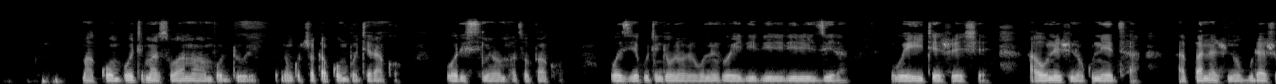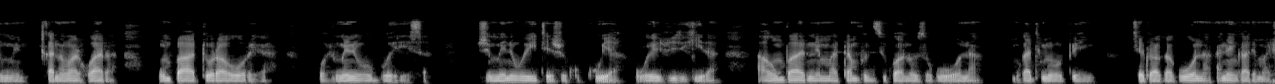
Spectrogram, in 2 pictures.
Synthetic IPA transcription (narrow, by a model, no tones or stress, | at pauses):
mako̞mbo̞timazuwanoambodʱuɾiinoŋɡot͡ʂaka̰ko̞mbo̞tiɾako | woɾisimepam̤at͡so̞paːko | woziʋekutindionoune̞ŋɡewoiɗiɗiriɗiɾid͡ziɾa | weitʰe̞ʐe̞ʃe̞ɦa̰une̞ʐino̞kune̞t͡sa | ɦa̰panaʐino̞ɓuɗaʐimwe̞nikanawarwaɾa | umbaːto̞ɾawora | oʐimwe̞niwo̞bʱoɾiːsa | ʐ̥imwe̞niwoite̞ʐekukṵja̰weiʐirɣḭra̰ | a̰umbaːrine̞matambud͡zikoano̞zo̞kuo̰na | mukatimeupe̞ɲu | t͡ʃetuaɡʱakuo̞naʔa̰ne̞ŋɡeaɾimaʃ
